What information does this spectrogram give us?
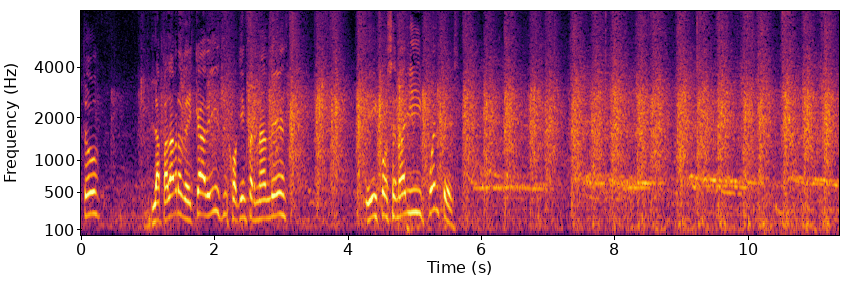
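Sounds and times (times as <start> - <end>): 
speech: 0.0 - 0.4, 1.0 - 3.3, 4.2 - 5.7
theatre audience cheering at the Gran Teatro Falla during the Cádiz carnival: 5.7 - 11.3.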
